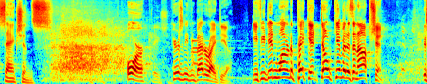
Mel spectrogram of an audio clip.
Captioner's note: laughter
